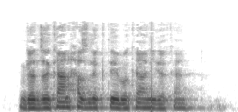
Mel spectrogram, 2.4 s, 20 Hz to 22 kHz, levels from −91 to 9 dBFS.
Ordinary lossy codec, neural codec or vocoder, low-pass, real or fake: MP3, 64 kbps; none; 10.8 kHz; real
